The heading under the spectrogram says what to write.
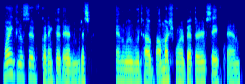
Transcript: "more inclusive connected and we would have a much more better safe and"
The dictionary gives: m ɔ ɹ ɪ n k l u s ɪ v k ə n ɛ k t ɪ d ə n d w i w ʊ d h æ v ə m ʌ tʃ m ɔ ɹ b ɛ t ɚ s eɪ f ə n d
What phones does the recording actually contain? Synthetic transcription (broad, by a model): m ɔ ɹ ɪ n k l u s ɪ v k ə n ɛ k t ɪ d ə n d w i w ʊ d h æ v ə m ʌ tʃ m ɔ ɹ b ɛ t ɚ s eɪ f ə n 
